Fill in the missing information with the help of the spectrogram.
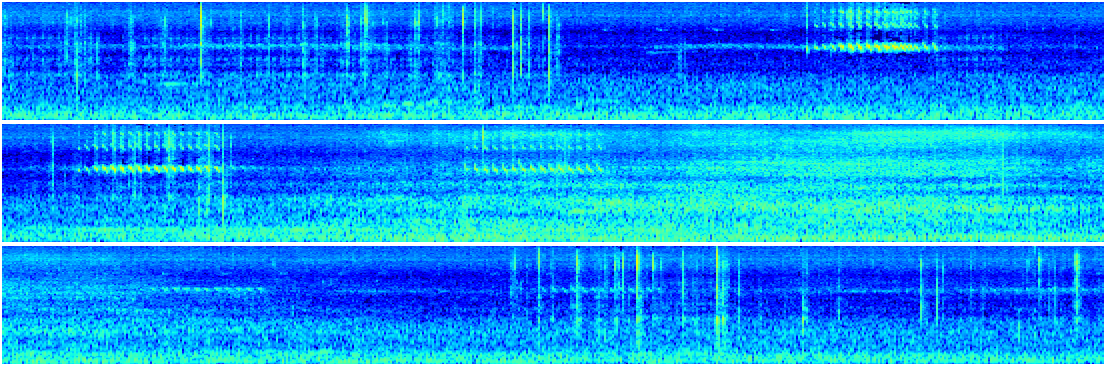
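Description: Cats eating dry food from plastic trays, with scattered small crunching clicks, over a steady low hum of traffic. A vehicle passes midway, and three short high chirps sound in the first half.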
